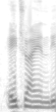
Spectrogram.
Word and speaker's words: Hind: H-I-N-D, and I've written in brackets, not pronounced as in Jai Hind.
